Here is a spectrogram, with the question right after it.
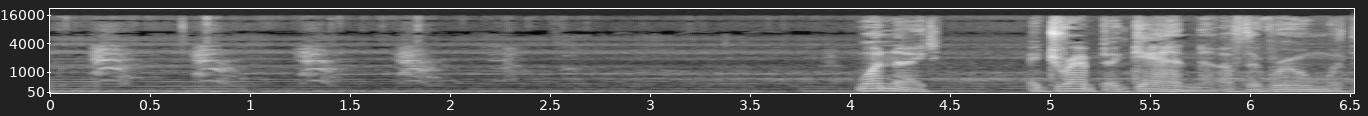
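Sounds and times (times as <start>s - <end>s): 
dog barking: 0.2s - 2.7s
speech: 4.0s - 6.5s.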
